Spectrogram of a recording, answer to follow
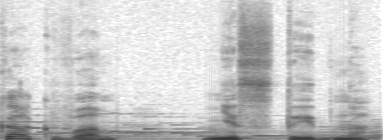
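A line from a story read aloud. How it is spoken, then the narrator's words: Quiet, in his own way. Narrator (Belarusian): А Чэхаў паліцэйскаму па-свойму ціха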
